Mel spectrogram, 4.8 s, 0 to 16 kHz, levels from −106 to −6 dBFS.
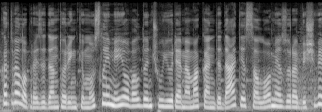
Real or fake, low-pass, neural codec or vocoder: real; 14.4 kHz; none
